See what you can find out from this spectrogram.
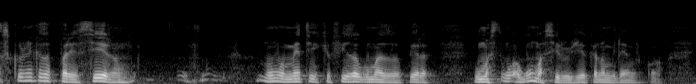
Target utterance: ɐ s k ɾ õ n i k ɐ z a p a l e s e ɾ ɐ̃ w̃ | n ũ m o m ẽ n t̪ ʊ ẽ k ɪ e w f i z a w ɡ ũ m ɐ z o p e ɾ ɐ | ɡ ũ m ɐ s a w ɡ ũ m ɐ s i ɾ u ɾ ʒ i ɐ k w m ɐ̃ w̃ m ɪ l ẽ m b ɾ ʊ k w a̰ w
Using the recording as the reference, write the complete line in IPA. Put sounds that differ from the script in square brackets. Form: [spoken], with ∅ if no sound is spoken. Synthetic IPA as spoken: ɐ s k ɾ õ n i k ɐ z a p a [ɾ] e s e ɾ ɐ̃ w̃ | n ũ m o m ẽ n t̪ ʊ ẽ k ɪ e w f i z a w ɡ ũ m ɐ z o p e ɾ ɐ | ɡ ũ m ɐ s a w ɡ ũ m ɐ s i ɾ u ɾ ʒ i ɐ k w [n] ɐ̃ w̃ m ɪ l ẽ m b ɾ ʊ k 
